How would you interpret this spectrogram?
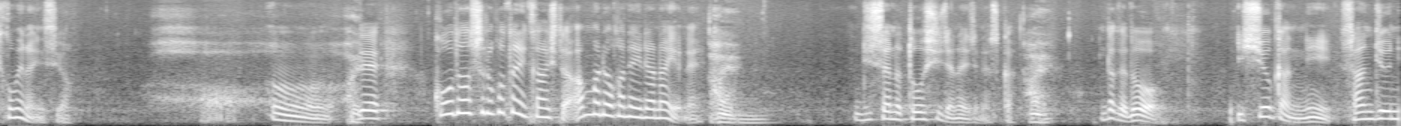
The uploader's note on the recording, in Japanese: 大阪公開収録。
